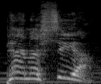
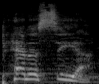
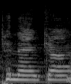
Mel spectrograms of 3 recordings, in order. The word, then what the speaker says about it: panacea: world nothing is impossible Panacea that is how they're pronounced so that Panacea okay not panenka wonderful Tennessee and would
